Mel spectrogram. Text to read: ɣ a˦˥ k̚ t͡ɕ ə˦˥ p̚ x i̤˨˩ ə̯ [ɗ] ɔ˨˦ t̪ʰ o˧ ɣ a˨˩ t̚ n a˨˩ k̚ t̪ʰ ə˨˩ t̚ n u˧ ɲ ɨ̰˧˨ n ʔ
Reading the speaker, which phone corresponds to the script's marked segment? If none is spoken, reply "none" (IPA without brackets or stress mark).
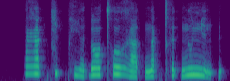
ɗ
